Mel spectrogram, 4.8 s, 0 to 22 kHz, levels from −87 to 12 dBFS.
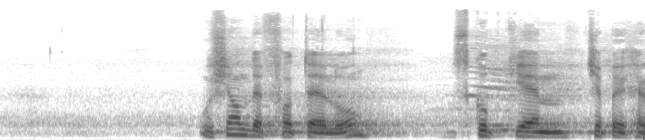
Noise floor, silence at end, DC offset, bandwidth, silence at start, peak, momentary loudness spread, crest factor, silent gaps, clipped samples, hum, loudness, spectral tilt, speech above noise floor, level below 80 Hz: -58 dBFS; 0 s; under 0.1%; 16.5 kHz; 1.5 s; -6 dBFS; 15 LU; 18 dB; none; under 0.1%; none; -22 LUFS; -5.5 dB/octave; 37 dB; -72 dBFS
